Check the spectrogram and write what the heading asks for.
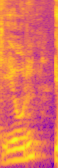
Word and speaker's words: Eildon: Lake what? – Lake Eildon. – Eildon? – Yep. – How would you spell that? – E-I-L-D-O-N. – E-I-L-D-O-N, Eildon. Okay.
